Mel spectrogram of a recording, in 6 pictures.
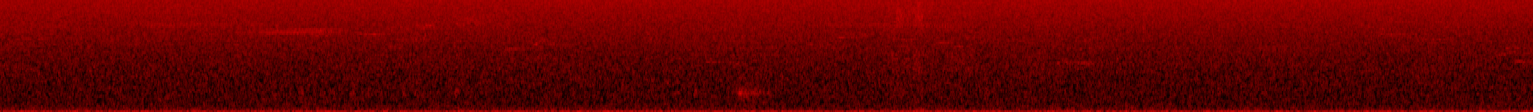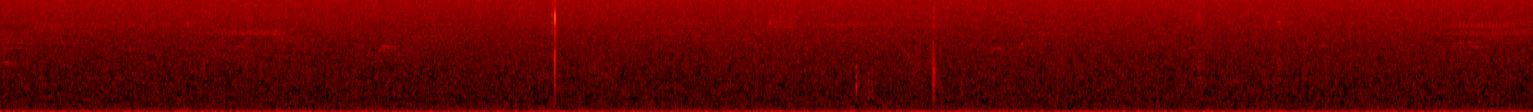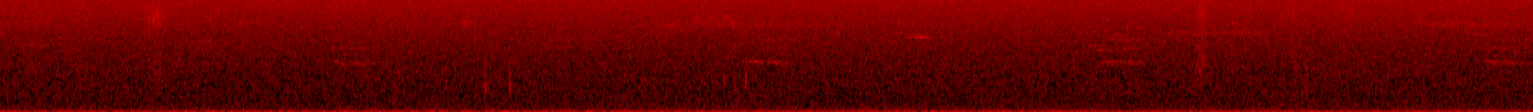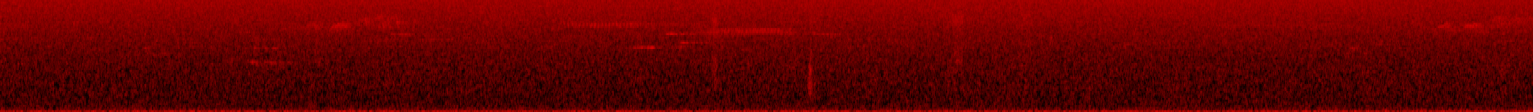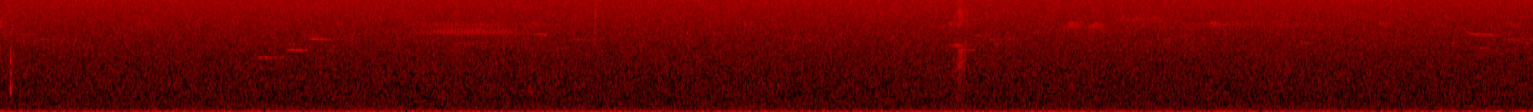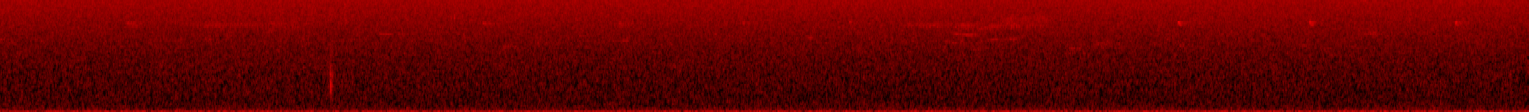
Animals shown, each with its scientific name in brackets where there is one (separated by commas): Pine Warbler (Setophaga pinus), Hermit Thrush (Catharus guttatus), Black-capped Chickadee (Poecile atricapillus), Black-throated Blue Warbler (Setophaga caerulescens), Blue Jay (Cyanocitta cristata)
